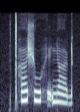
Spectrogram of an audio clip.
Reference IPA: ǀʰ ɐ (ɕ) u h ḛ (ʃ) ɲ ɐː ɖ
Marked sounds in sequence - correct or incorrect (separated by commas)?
incorrect, incorrect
